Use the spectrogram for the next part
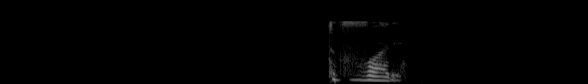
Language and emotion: Russian, angry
